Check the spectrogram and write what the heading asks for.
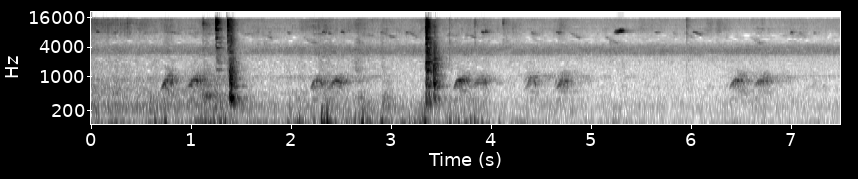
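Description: A dog barking in the distance, short barks in pairs every second or two, over a heavy low rumble of wind on the microphone that eases off about halfway through. Two sharp snaps stand out, one a little over a second in and another a couple of seconds later.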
